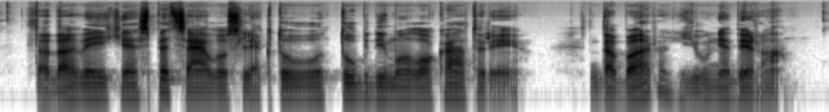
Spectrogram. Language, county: Lithuanian, Kaunas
